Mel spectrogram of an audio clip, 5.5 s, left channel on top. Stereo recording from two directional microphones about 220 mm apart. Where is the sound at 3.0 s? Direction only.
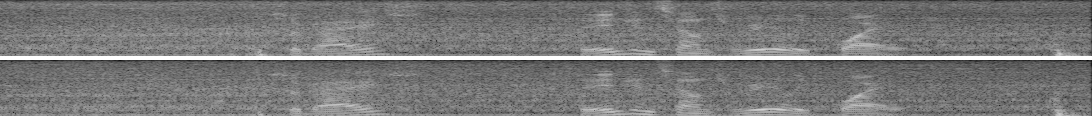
5° left (ahead or behind).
